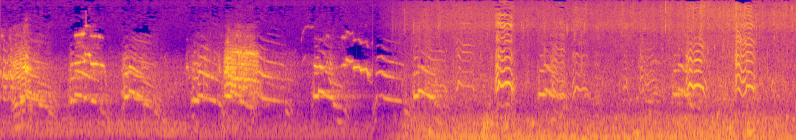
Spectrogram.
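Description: Gulls give loud, harsh, repeated yelping calls in quick bursts, several birds overlapping, with a steady background of surf or wind in the second half.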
